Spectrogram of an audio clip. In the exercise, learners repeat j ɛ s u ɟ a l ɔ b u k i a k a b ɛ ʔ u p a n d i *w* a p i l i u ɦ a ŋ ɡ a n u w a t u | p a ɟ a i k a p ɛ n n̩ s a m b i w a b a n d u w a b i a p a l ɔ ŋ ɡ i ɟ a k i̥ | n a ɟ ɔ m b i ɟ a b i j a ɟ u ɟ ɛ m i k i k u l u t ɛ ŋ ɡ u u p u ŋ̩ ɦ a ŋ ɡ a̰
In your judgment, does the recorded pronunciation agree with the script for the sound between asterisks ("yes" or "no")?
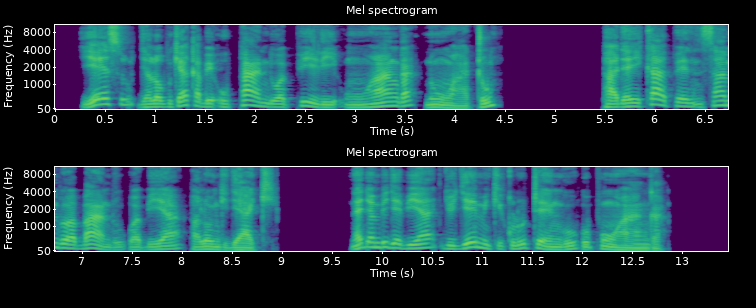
yes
